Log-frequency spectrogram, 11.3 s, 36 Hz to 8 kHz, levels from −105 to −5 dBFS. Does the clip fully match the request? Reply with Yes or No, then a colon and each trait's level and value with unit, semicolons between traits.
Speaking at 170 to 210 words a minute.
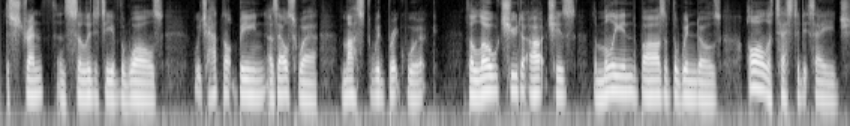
No: average, 155 wpm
